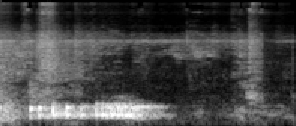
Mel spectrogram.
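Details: Pigeons of Lahori, Beauty, Lakkha and Satin breeds at a market in Ashulia, Savar, Dhaka, on an evening in late May; a low, throaty coo lasting about a second, then quieter indoor background noise.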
